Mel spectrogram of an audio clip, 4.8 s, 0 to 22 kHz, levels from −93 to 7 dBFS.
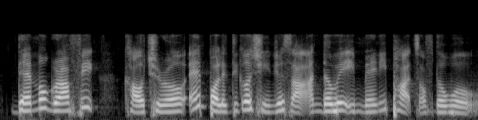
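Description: Throughout the clip, the speech carries a breathy, grainy sheen up top, and it's plainly audible. That points to Bluetooth LC3 compression, likely at a lean rate consistent with 32 kbps in 10 ms frames, where the encoder zeroes much of the high band and fills it with noise.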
